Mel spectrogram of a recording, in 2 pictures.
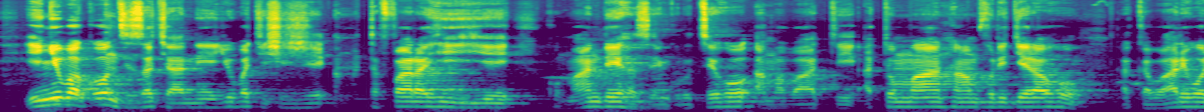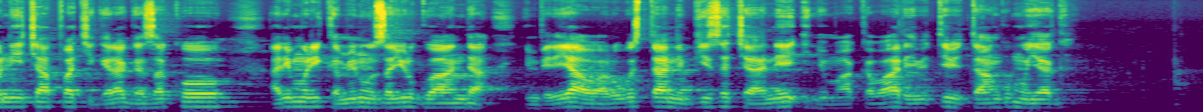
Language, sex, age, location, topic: Kinyarwanda, male, 25-35, Kigali, education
